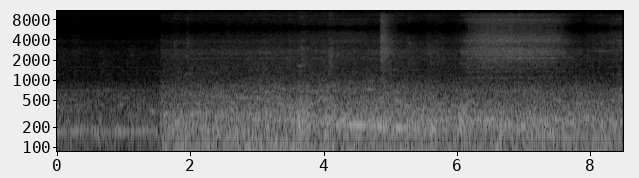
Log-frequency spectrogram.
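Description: Berlin S-Bahn electric train at a station platform, a steady low rumble that gets suddenly louder about a second and a half in. A hiss lasting about two seconds comes near the end.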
